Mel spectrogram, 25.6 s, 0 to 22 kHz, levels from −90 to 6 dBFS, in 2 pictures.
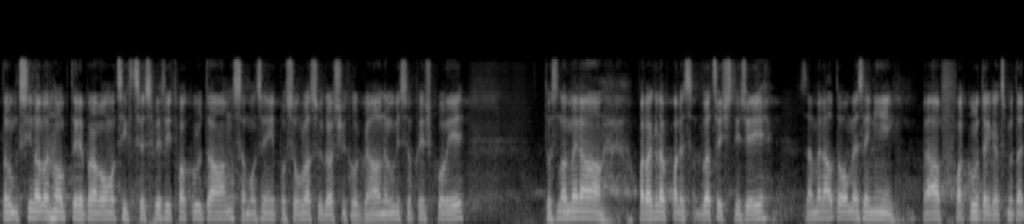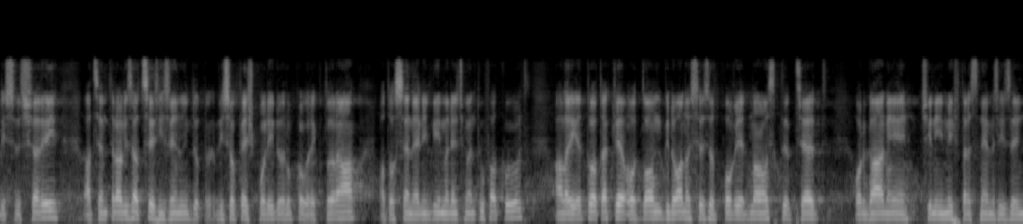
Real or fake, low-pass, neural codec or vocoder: fake; 7.2 kHz; codec, 16 kHz, 1 kbps, FunCodec, trained on LibriTTS, 50 frames a second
